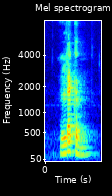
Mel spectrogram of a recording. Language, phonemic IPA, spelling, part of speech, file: Dutch, /ˈlɛ.kə(n)/, lekken, verb, Nl-lekken.ogg
- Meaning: 1. to leak, be leaky 2. to leak, illicitly release information 3. Southern form of likken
